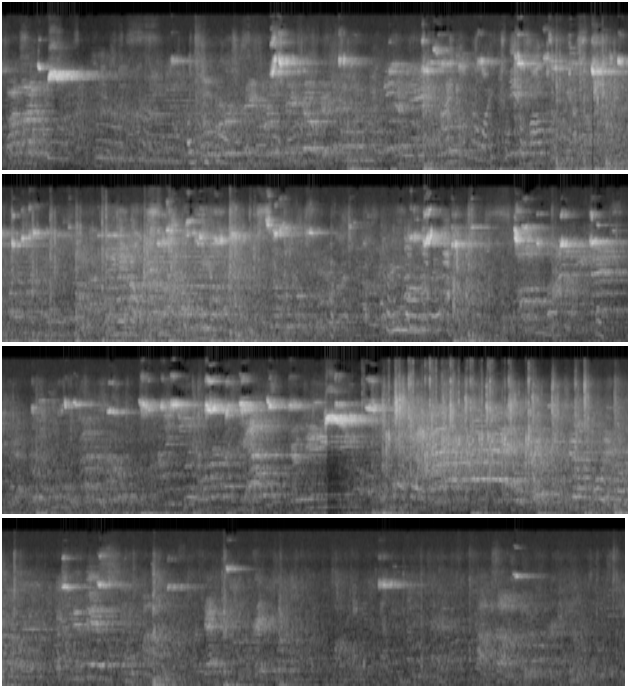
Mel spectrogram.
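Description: A basketball dribbled on a hardwood gym floor, bouncing repeatedly for several seconds from about four seconds in, amid players' and spectators' voices echoing in a large gym.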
